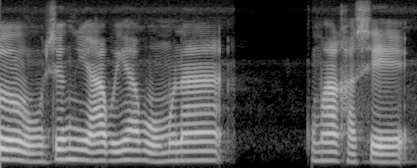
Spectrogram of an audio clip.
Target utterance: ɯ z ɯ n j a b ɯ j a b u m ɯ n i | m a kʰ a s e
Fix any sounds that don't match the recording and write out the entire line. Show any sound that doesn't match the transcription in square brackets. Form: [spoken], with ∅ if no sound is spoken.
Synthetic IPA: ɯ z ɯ [ŋ] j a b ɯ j a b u m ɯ n [a] | m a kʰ a s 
